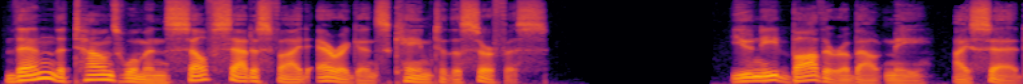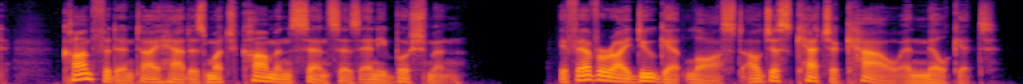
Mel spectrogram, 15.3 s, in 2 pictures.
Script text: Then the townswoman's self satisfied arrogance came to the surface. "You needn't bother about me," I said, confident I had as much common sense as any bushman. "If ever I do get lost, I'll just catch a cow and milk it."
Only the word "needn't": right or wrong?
wrong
